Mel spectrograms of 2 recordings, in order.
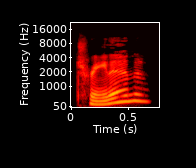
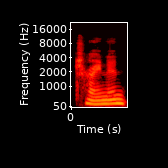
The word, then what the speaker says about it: Treinen: Do you know how to say this name? I don't know, Trinan. Treinen.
